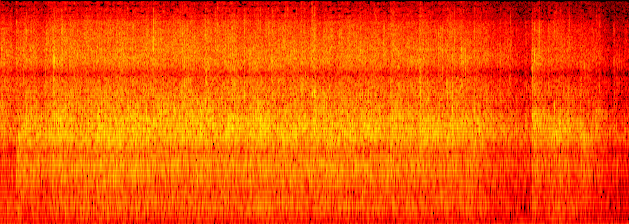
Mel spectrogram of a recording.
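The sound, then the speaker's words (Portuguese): A crowd applauds Jesus at a preacher's call, a dense wash of many hands clapping at once that holds at an even level for several seconds before tapering slightly at the end; no one speaks. “Aplauda Jesus por isso.”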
